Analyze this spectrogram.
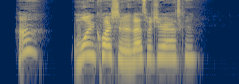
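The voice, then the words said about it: Judgmental, incredulous tone. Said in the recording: “Did you hear the judgment in my voice?”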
